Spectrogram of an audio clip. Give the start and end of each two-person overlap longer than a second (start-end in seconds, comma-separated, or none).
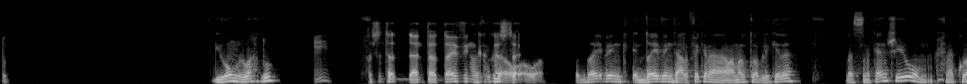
none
